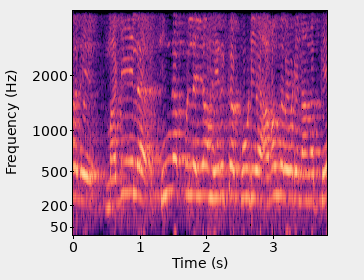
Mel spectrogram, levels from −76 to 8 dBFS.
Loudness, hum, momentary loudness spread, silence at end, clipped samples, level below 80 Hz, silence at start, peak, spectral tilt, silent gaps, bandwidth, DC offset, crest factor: -8 LUFS; none; 5 LU; 0 s; 5%; -44 dBFS; 0 s; 0 dBFS; -8.5 dB/octave; none; 4 kHz; 0.3%; 8 dB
